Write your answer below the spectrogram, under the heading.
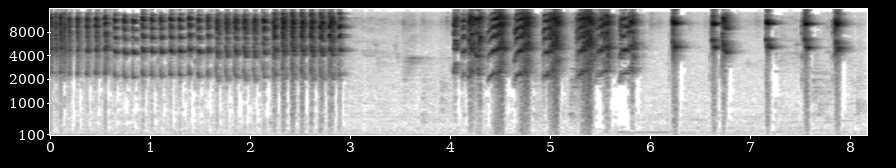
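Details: Lovebird chattering song recorded on 21 March 2023: rapid high buzzy twittering for three seconds, a short pause, then loud harsh chirps followed by spaced high squeaks.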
